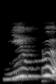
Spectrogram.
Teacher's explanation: மேல்வாய் பல்லை கீழ் உதடு பொருத்துவதால பிறக்குது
